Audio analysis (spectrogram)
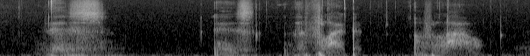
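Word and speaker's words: Laos: information that's Vietnam this is the flag of Lao l-a-o-s Lao pretty simple just some colorful stripes with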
